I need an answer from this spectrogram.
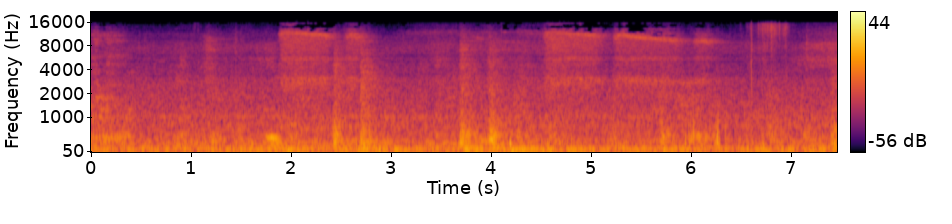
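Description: Kintetsu commuter electric train running, heard from inside the front car: a steady low drive hum under irregular knocks as the wheels pass over rail joints and pointwork.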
